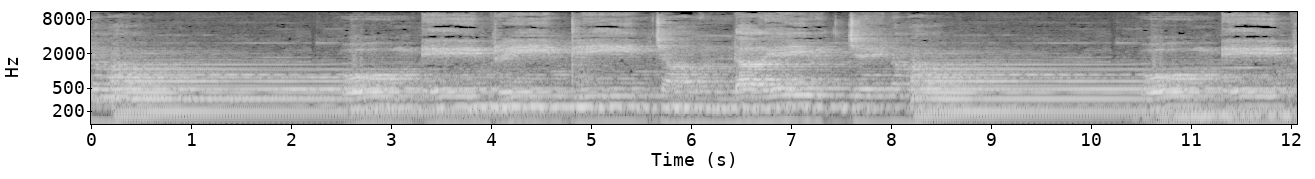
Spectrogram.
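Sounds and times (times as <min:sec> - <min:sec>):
person chanting in a sung voice: 0:00.0 - 0:01.2, 0:02.4 - 0:09.1, 0:10.5 - 0:12.0
low drone: 0:00.0 - 0:12.0.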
